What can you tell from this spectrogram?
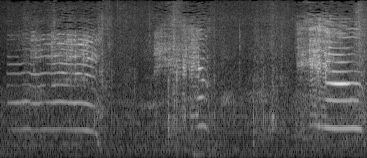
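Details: White kittens found in a basement calling: three thin, high mewing cries, the first and last long and slightly falling, separated by short pauses, with some faint rustling.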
